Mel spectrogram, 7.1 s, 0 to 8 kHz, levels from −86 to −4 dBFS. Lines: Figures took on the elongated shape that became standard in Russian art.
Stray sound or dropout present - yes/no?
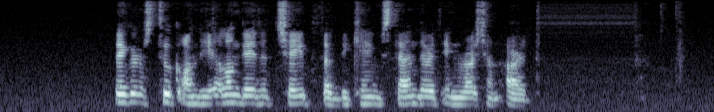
no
